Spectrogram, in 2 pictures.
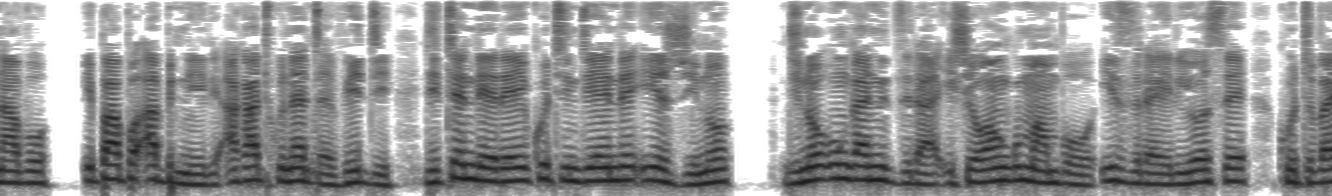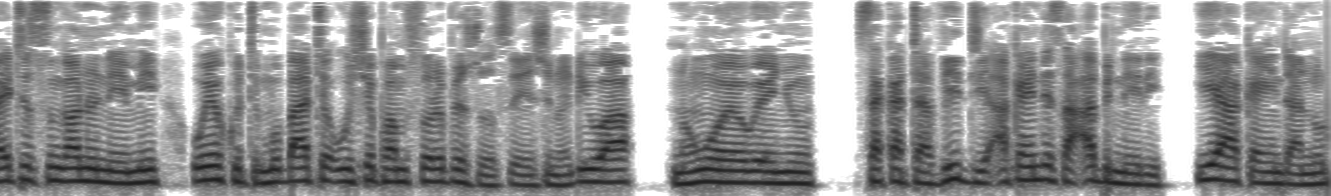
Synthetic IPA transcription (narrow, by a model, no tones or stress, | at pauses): ʋo | ipap̬o̞ʔabʱineɾiʔakat̬i̥kunadʱavʱiːdʱindite̞nde̞ɾe̞ikutindie̞nde̞ʔije̞ʐino̞ | ndino̞uŋɡanid͡ziɾaʔiʃe̞waŋɡumambo̞is̬rae̞rijo̞se̞ | kut̬iʋaite̞suŋɡano̞ne̞mi | uje̞kutimuɓate̞uʃe̞pamuso̞ɾo̞p̬e̞ʐo̞se̞ʐino̞ɗiwa | no̞mwo̞jowe̞ːɲu | sakadʱavʱidʱiʔakae̞nde̞saʔabʱineɾiː | je̞akae̞ndanu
